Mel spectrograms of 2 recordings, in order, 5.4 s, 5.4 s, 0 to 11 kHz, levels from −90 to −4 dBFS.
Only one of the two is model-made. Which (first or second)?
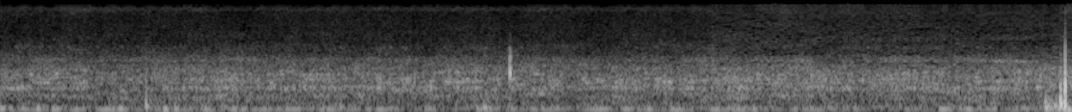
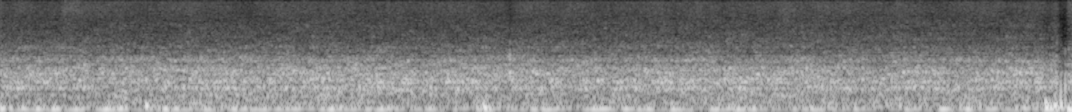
first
